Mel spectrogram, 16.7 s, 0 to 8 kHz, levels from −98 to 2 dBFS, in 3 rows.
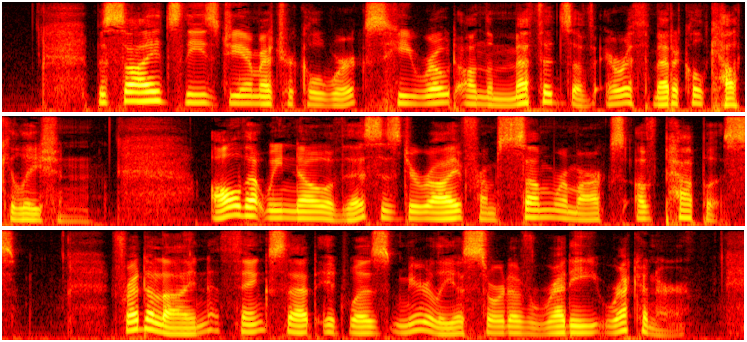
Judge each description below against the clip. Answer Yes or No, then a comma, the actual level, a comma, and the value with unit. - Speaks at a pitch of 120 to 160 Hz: Yes, medium, 140 Hz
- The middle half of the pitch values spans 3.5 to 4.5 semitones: Yes, average, 3.9 semitones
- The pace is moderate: No, slow, 130 wpm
